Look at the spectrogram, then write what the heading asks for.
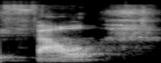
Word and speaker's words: fowl: Here you say fowl, fowl, like cow, fowl.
